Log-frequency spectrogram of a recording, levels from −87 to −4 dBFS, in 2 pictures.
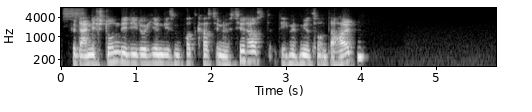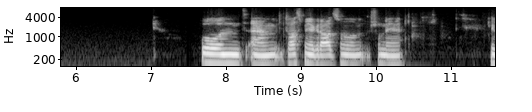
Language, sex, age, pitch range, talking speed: German, male, 20-39, 125-140 Hz, 140 wpm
